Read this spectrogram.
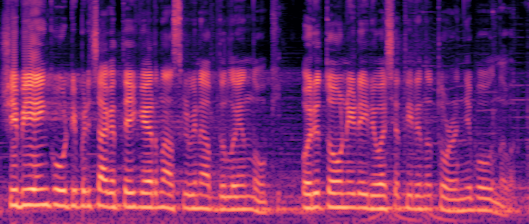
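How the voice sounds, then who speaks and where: A man's voice: a little high, fast talker, a bit bright. Male storyteller with a reverberant sound. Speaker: narrator. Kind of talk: audio novel narration. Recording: reverberant with faint music.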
